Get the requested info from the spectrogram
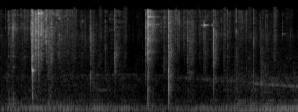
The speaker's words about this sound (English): Glass and rubble crunched underneath our feet.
